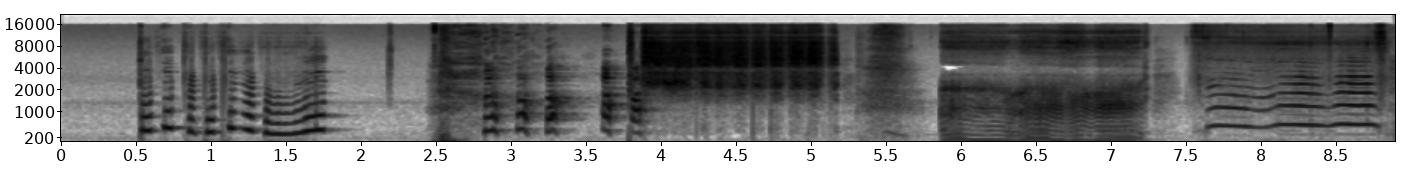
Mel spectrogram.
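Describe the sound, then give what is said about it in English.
A dial-up modem connecting: warbling electronic tones, sharp bursts of hissing static, a harsh buzzing stretch, then more wavering chirps, all loud and unbroken for about nine seconds with no talking. “Like, you'd spend all afternoon trying to sign in via your dial-up modem, and it would kick you off, like, the second you got in sometimes.”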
